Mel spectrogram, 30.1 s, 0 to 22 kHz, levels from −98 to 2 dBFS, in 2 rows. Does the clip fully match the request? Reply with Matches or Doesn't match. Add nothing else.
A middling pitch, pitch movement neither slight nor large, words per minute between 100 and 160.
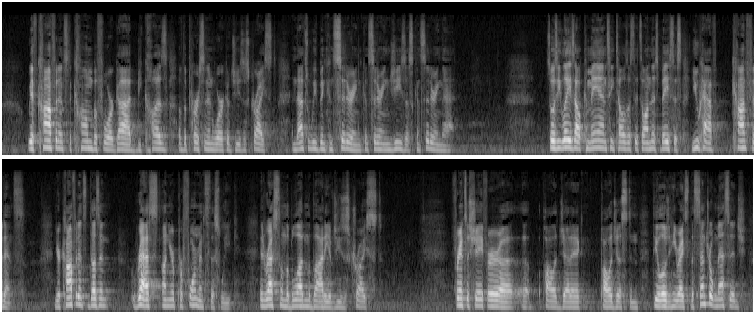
Matches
